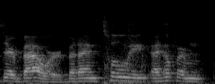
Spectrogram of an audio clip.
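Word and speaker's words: der8auer: Actually, if you guys want a cool video on that, Steve linked one yesterday by, I believe his name is pronounced Der Bauer, but I hope I'm not wrong about that.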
